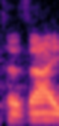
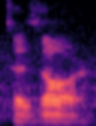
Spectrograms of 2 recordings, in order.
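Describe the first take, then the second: First: The word ends on a vowel with no R. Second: The word ends with an added R sound. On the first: The speaker calls it right. "instead of saying Tazai" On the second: The speaker calls it wrong. "you put a R at the end of Tazai"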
